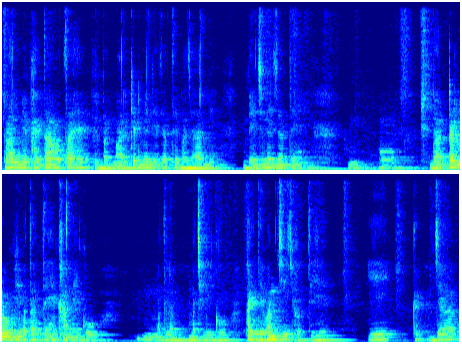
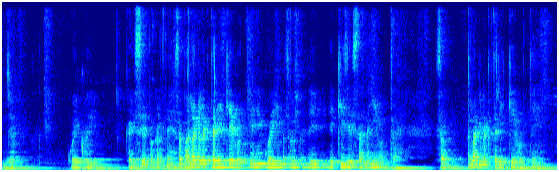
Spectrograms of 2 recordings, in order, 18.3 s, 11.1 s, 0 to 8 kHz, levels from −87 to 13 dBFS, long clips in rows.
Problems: background sounds at intervals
